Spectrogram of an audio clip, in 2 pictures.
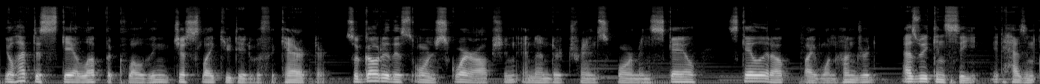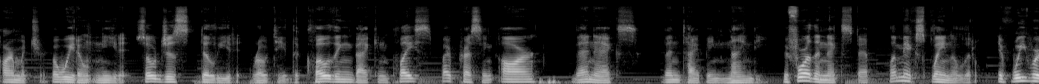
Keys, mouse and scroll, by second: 1.1 click, 4.3-6.5 drag, 6.5 KP_0, 8.7 scroll up 2, 8.9-10.9 middle drag, 10.9 click, 12.2 Delete, 12.8-13.5 shift+middle drag, 13.5 click, 14.8 r, 20.1 middle click, 20.2 g.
